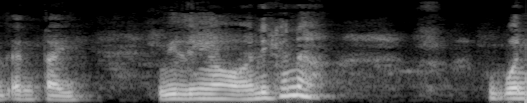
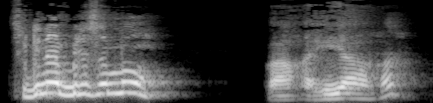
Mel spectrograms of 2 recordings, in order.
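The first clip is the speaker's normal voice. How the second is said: contemptuous; 7 semitones higher, 6 dB louder than usual. Acted. Son dismissing mother with contempt.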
